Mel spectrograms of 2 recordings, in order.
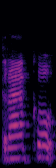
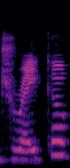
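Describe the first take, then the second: First: The name is said with a Spanish pronunciation. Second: The name is said with an English pronunciation. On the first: "it is the pronunciation in Spanish" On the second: "that's the pronunciation most English speakers are used to"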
